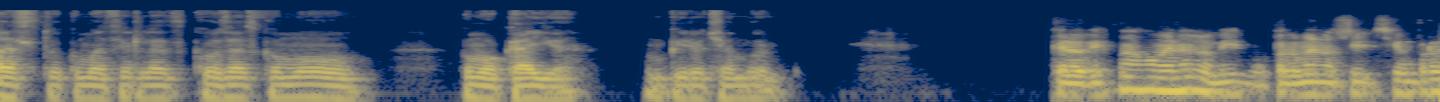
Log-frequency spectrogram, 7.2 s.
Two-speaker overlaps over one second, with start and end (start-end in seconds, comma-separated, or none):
none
